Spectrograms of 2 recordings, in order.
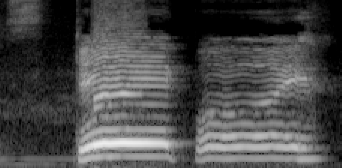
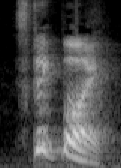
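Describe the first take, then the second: First: Much louder, higher yell, Stick held long and level; long drawn-out yell. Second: Put-on higher, louder jeering shout of the name, falling on Boy; loud taunting call. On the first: Acted. Someone yelling for Stick Boy from far off, long drawn-out yell. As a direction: bellow it across the whole town. Repeated call, longer and louder. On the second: Someone taunting Stick Boy, jeering shout. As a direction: call him out across the street.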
